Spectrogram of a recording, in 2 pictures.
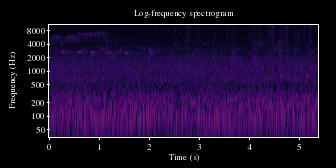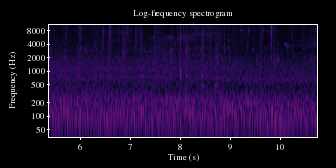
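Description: Steady low rumble of outdoor noise on a handheld camera's microphone. A few short bird chirps come in the first two seconds, and scattered light taps follow through the rest.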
